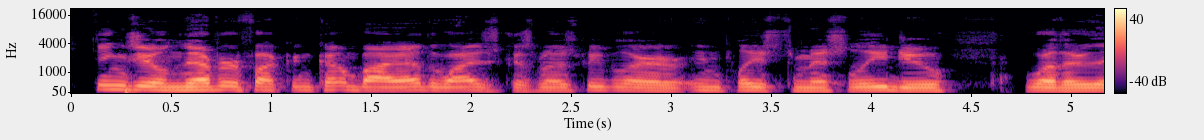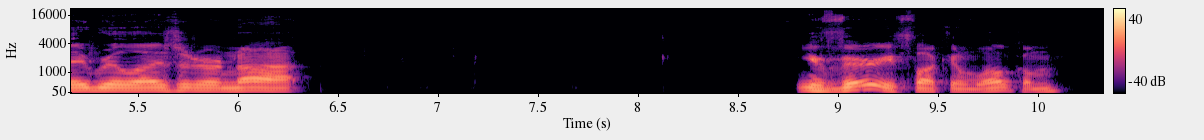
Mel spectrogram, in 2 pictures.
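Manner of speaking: speaking while chewing. Speaker addresses viewers while eating potatoes, talking while eating. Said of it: "I'm eating some potatoes".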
